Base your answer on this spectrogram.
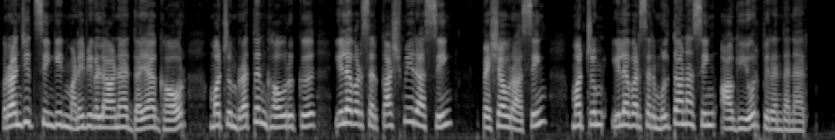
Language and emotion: Tamil, neutral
